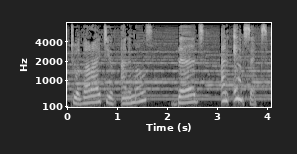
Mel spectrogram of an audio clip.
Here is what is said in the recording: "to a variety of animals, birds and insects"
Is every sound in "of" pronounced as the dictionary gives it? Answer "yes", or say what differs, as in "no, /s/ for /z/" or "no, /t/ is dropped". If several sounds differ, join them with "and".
yes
